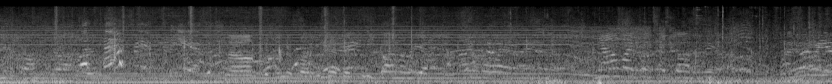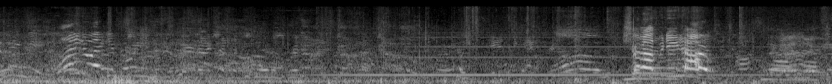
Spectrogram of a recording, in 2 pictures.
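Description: Young men and women chatter and call out nearby outdoors.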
